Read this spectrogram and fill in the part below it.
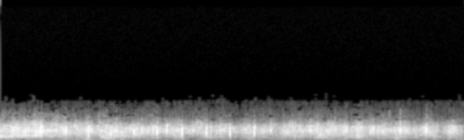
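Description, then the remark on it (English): Steady audience applause for a game show contestant who has just sung a tune, a dense wash of many hands clapping at an even, sustained level throughout, with no voices standing out. “Not only sings a tune, she brings her own applause.”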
